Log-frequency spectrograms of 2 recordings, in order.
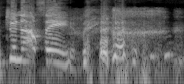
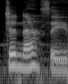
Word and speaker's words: Genasi: It is Genasi! Minotaur. Minotaur. It is fucking Genasi. That is how you pronounce it.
